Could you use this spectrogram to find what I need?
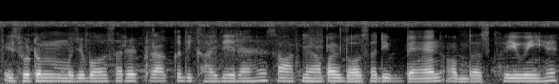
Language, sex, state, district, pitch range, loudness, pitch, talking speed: Hindi, male, Madhya Pradesh, Umaria, 145-155 Hz, -18 LUFS, 150 Hz, 245 wpm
